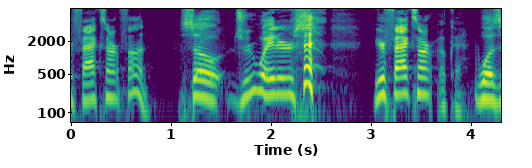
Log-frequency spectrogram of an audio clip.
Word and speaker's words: Waters: pronunciation bille today Drew waiters I will I realiz phonetically phally I knowe was me Yep this phonetically looks like waters I agree but it's pronounced waiters my fun facts are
